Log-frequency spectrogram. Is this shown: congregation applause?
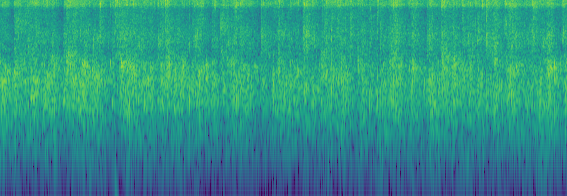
yes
